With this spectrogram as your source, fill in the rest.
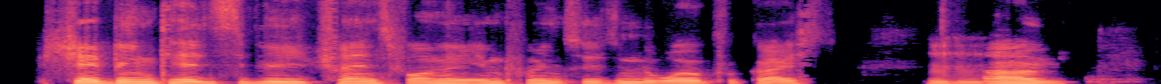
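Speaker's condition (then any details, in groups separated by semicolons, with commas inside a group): Cerebral palsy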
